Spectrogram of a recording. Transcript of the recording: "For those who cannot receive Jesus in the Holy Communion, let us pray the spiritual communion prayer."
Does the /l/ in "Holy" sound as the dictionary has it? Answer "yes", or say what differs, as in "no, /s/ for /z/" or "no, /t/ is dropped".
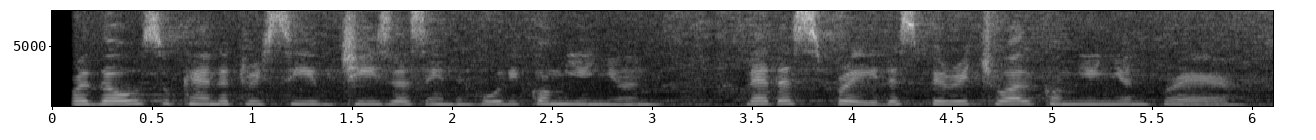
yes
